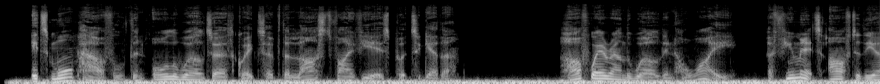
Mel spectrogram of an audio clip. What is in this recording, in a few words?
Tsunami Documentary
